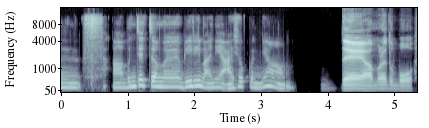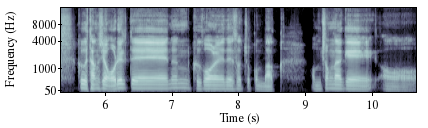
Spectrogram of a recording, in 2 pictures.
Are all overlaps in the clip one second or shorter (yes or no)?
yes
